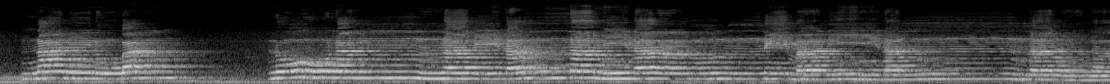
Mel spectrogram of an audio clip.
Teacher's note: Nun juga sama, masuk dengan dengung, adalah bacaan idgham bigunah, 2 harokat.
